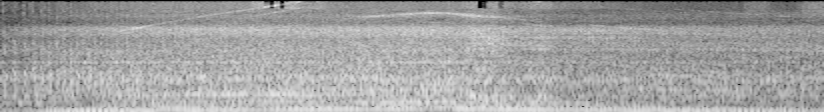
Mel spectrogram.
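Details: Chevrolet Captiva FL diesel with weak pull, smoke on acceleration and hard cold starts, revved: rough growl with a faint whistle under throttle; problem traced to injectors and turbo, fixed with a new turbo hose, throttle elbow bracket, injector rings and CVs.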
